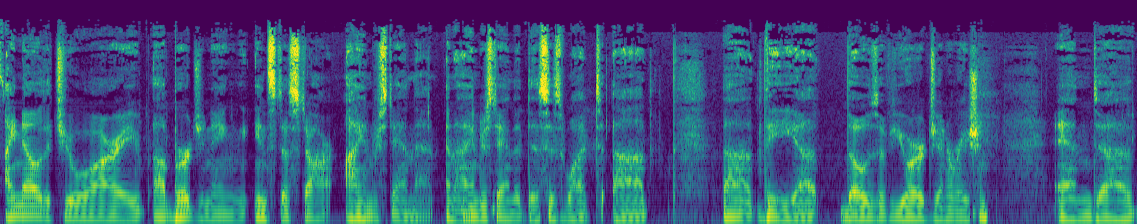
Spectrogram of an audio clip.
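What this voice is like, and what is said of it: Mock public-radio announcer voice. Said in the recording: “Why are you ... talking you the NPR voice?”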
